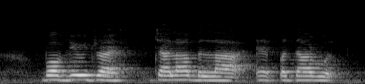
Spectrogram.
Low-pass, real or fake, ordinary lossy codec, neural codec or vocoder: none; real; none; none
